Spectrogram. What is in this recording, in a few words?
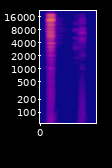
gun 1911; weapon; still north media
